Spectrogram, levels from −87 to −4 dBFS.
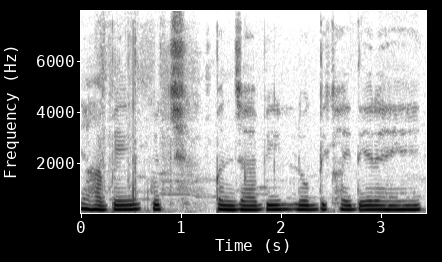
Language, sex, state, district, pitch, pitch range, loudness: Hindi, female, Uttar Pradesh, Lalitpur, 170 Hz, 165-175 Hz, -11 LUFS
